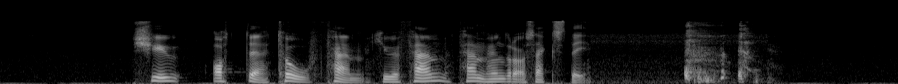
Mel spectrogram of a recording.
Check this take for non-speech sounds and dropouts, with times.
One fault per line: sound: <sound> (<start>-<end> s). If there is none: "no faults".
sound: cough (6.8-7.6 s)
